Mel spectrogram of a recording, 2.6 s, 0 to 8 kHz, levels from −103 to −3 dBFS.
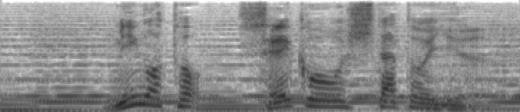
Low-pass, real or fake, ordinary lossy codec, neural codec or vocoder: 7.2 kHz; real; none; none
